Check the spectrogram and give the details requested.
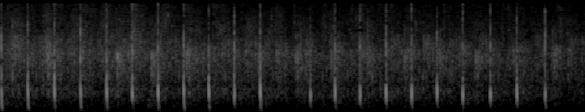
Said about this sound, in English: Do we have any veterans here this morning? Any veterans here this morning? If you would, could you please stand? We want to honor you. Let's honor our veterans. Give them a round of applause if you're able.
